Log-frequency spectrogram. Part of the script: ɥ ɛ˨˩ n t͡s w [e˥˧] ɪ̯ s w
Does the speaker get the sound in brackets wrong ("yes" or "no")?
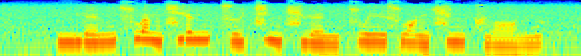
yes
